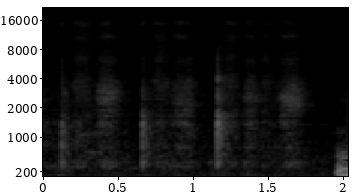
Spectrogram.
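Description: Chalk faintly scratching on a chalkboard as a short word is written, with a couple of sharper taps of the chalk against the board.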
